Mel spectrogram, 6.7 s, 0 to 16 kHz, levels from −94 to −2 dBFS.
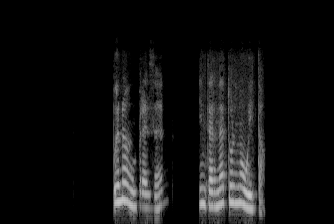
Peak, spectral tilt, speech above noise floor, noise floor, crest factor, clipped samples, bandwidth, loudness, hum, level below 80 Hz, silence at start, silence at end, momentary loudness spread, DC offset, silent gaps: -16 dBFS; -7.5 dB/octave; over 59 dB; under -90 dBFS; 18 dB; under 0.1%; 7.6 kHz; -32 LUFS; none; -76 dBFS; 2.25 s; 1.4 s; 17 LU; under 0.1%; 3.50-3.96 s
